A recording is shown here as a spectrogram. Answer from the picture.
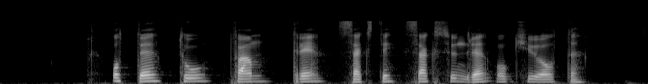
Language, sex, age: Norwegian, male, 37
